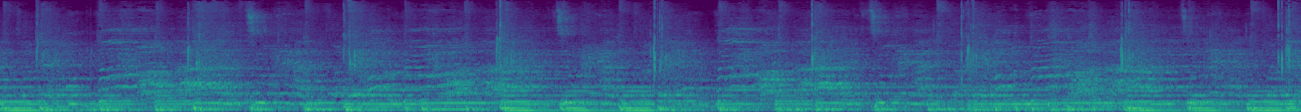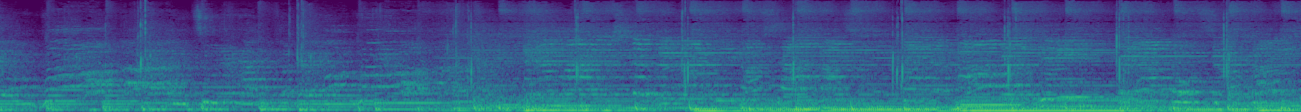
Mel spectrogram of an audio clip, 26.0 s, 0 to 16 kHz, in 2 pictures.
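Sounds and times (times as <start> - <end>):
bass notes: 0.0 - 26.0
group singing gospel song: 0.0 - 26.0.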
